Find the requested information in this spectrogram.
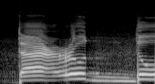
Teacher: عین کو گلے سے نکالیں، دال کو سخت کریں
